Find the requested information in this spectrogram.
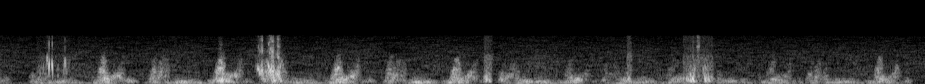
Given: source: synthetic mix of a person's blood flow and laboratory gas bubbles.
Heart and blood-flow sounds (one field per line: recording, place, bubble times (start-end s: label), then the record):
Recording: Doppler ultrasound of blood flow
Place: precordium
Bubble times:
0.36-0.70 s: bubbles
2.54-2.86 s: bubbles
4.83-4.93 s: bubbles
6.26-6.33 s: bubbles
6.83-7.13 s: bubbles
From the record:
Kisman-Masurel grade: 123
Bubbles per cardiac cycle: 1 to 2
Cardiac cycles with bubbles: 10 to 50%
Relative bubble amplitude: loud (0.450 to 0.775)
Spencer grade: 2 (many but less than half of the cardiac periods contain bubble signals, singularly or in groups)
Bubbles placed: only in the low amplitude regions of the cardiac cycle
